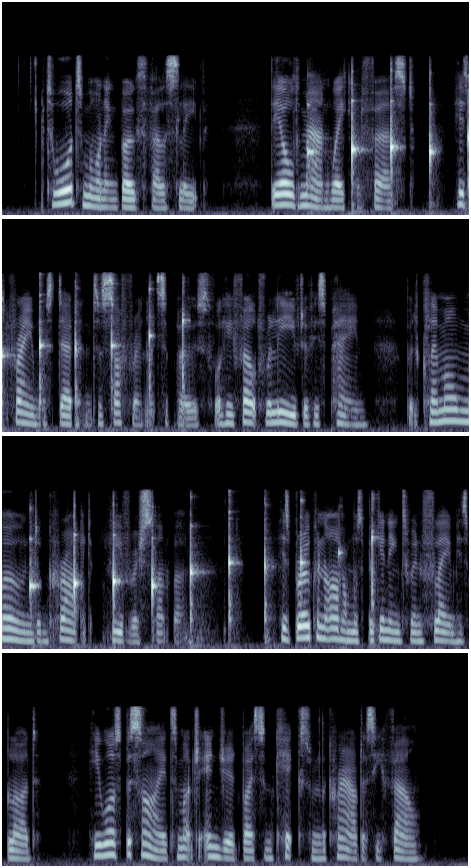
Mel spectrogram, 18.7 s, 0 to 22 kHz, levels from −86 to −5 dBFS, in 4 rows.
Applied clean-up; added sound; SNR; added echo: neural diffusion model UNIVERSE++.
